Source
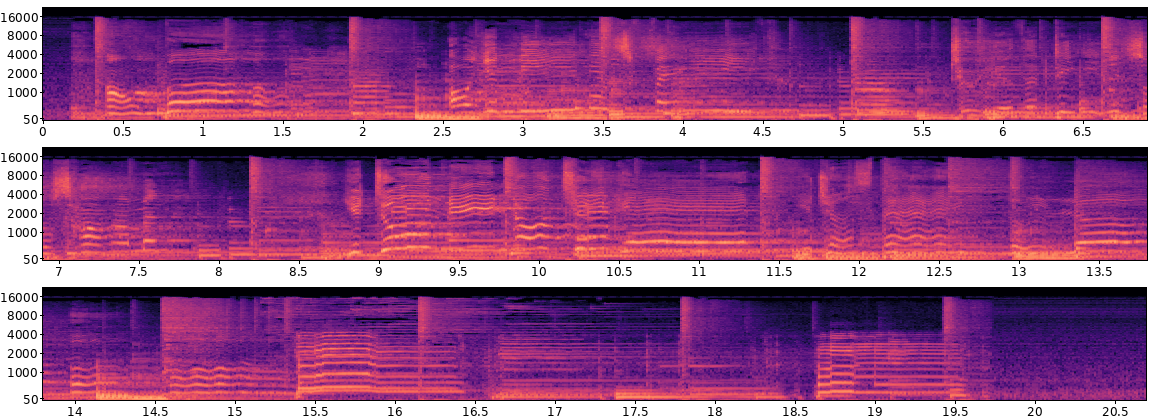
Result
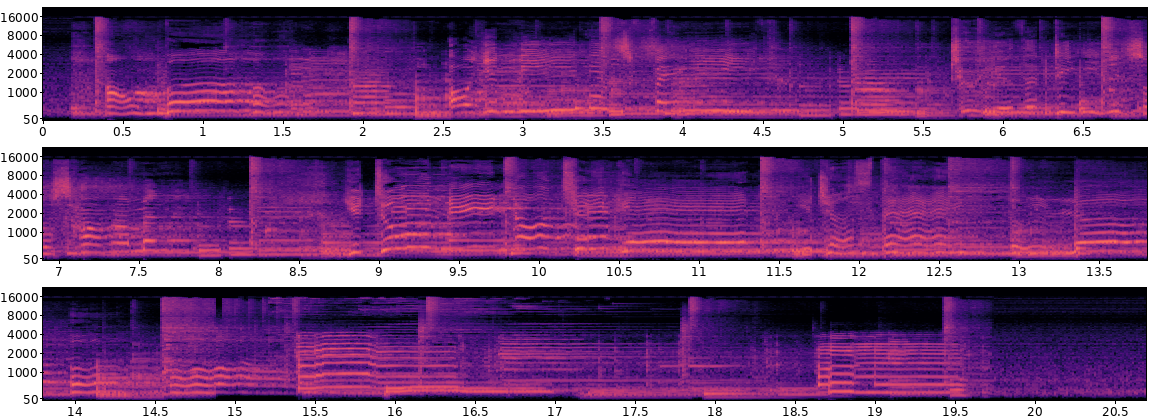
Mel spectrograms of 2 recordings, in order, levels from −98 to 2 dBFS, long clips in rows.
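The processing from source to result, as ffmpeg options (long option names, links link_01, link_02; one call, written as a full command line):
ffmpeg -i in.wav -filter_complex "[0:a]asettb=1/sr,asplit=3[link_01][link_02][link_03];[link_01]atrim=end=14.864[link_04];[link_02]atrim=start=14.86:end=18.7,asetpts=PTS-STARTPTS,afade=type=in:duration=0.004:curve=qsin,afade=type=out:start_time=3.836:duration=0.004:curve=qsin,acrossover=split=440|6000[link_05][link_06][link_07];[link_07]adelay=50[link_08];[link_05]adelay=550[link_09];[link_09][link_06][link_08]amix=inputs=3:normalize=0,atrim=end_sample=169344[link_10];[link_03]atrim=start=18.696[link_11];[link_04][link_10]acrossfade=duration=0.004:curve1=hsin:curve2=qsin[link_12];[link_12][link_11]acrossfade=duration=0.004:curve1=qsin:curve2=hsin,highpass=frequency=260:width=0.5412,highpass=frequency=260:width=1.3066,equalizer=frequency=7700:width_type=o:width=0.77:gain=-10.5,acompressor=threshold=-25dB:ratio=3,volume=-4.5dB" out.wav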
